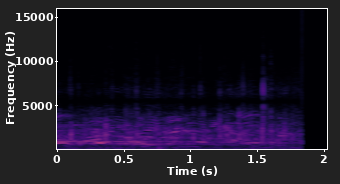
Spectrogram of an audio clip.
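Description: Several people's voices overlapping, indistinct talk and calls out in the open air; the sound cuts off abruptly just before the end.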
